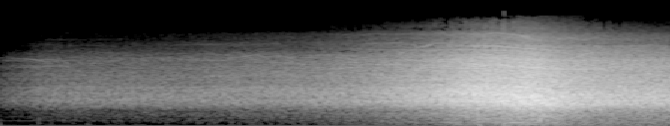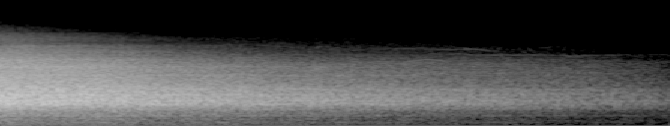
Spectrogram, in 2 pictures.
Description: Arena Crowd; Crowd, Huge Cheer With Doppler By And Long Decay.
